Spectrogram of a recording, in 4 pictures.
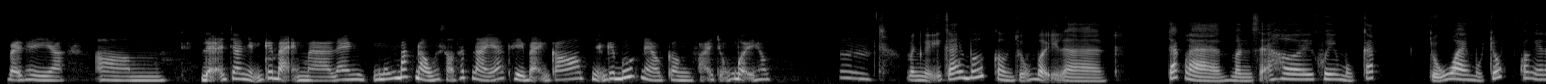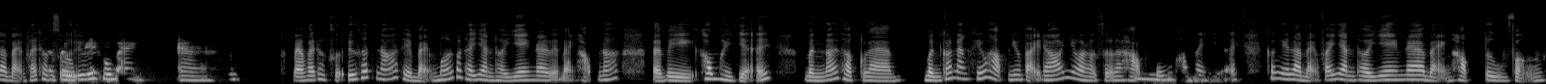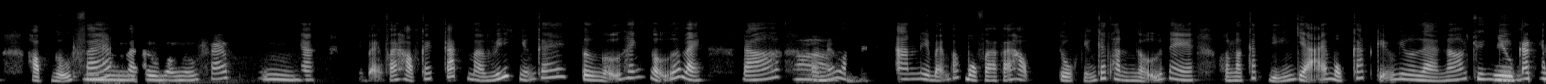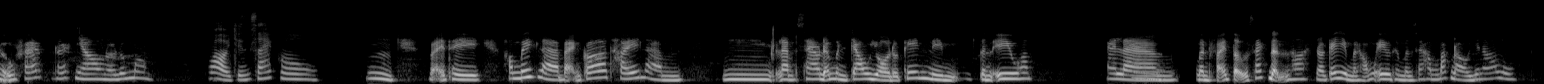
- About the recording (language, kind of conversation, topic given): Vietnamese, podcast, Sở thích nào đã thay đổi bạn nhiều nhất, và bạn có thể kể về nó không?
- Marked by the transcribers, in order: static; other background noise; tapping; distorted speech; mechanical hum; unintelligible speech; unintelligible speech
